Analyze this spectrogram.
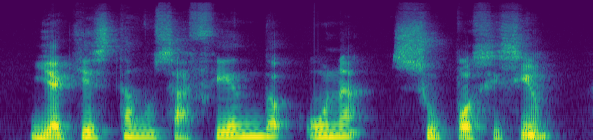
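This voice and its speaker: A man speaks in an Andalusian accent. His pace is fairly slow and his intonation lively. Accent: Andalusian, drops final s. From Andalusia, Spain. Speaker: Spanish teacher. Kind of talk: tutorial.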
